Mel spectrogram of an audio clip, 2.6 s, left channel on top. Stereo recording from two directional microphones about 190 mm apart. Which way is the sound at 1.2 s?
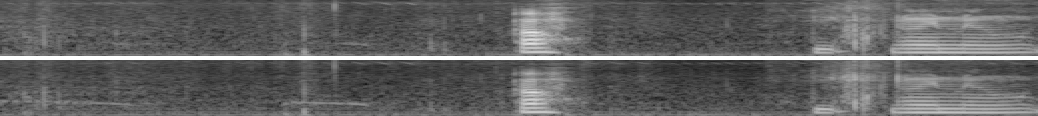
10° right (ahead or behind).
